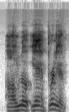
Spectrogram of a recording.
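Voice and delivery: ordinary delivery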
